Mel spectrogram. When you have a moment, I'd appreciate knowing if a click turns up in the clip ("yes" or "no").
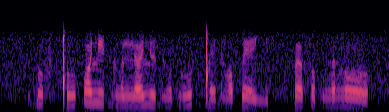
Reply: yes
